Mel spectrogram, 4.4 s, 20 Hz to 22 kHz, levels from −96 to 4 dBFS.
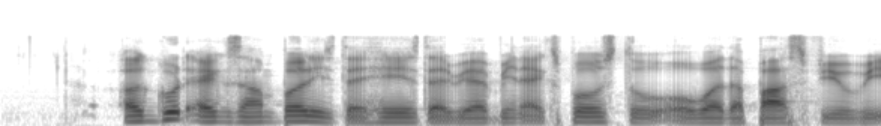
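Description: No technical faults can be heard anywhere in the speech; the signal stays continuous and steady throughout.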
